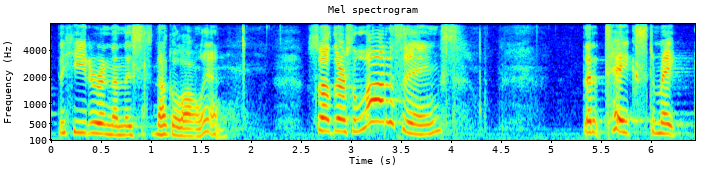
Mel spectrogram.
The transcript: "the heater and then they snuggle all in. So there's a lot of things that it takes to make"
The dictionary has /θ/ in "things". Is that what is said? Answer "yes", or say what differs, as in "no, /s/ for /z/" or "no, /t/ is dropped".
yes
